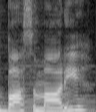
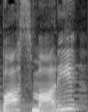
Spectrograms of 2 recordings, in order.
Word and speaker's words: basmati: You added a syllable to basamati. Oh, is it basmati?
